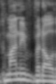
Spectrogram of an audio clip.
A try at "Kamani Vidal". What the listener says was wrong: Vidal? Think of it as a Videl as opposed to AL, and it helped me.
